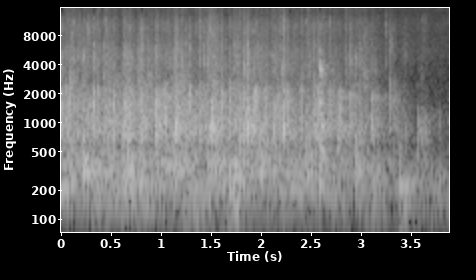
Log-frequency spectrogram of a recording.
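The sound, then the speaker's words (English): An audience claps steadily for Jesus for a few seconds, a dense spread of overlapping hand claps at an even, moderate loudness that tapers slightly toward the end, with no voices heard. “You can clap for that, just Jesus, not me.”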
